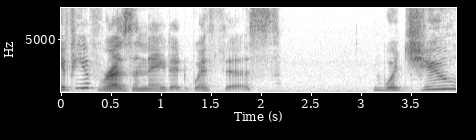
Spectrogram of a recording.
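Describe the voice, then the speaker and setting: Speaking very slowly, a woman delivers her words. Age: 70s. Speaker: channel host sharing personal stories. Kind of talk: channel sign-off; personal testimony to camera.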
